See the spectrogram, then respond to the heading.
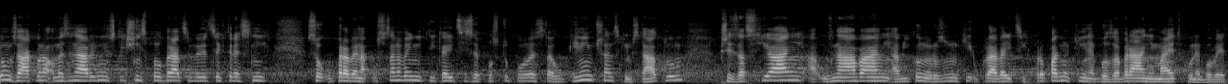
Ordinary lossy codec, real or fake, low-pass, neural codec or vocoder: AAC, 96 kbps; fake; 14.4 kHz; codec, 44.1 kHz, 7.8 kbps, DAC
